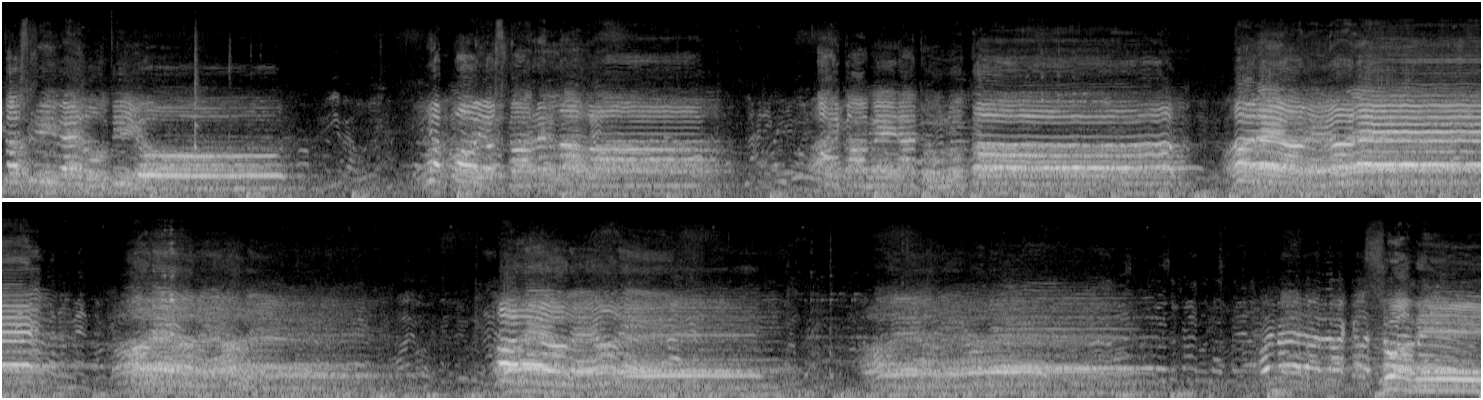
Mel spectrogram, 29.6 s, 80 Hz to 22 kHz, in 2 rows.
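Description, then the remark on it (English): A crowd of Finland national team (Huuhkajat) football fans sings loudly together while marching about 2 kilometres from the centre of Helsinki up to the Olympic Stadium, belting out repeated chant-like phrases a few seconds long with short breaks between them over a steady rumble of crowd noise. “let me interrupt your singing.”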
